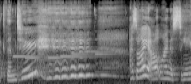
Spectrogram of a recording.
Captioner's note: nervous laughter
